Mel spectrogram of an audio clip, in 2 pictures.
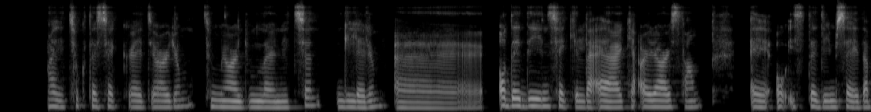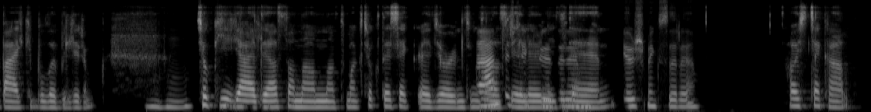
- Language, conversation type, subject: Turkish, advice, Gelecek planları (evlilik, taşınma, kariyer) konusunda yaşanan uyumsuzluğu nasıl çözebiliriz?
- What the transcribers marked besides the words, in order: tapping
